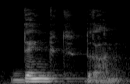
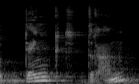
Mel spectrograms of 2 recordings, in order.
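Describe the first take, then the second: First: Said in the usual way. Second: Slow emphatic repeat. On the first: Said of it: "So, denkt dran". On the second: Shown as a demonstration. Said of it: "Noch einmal".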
